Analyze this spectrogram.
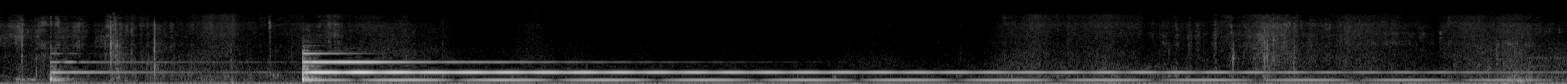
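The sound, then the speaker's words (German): A meditation bell is struck once with a bright, loud onset, then its steady tone hums on with a slow pulsing wobble, lingering and gradually fading over the following seconds. “Aber vorher hören wir noch einmal eine Glocke.”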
